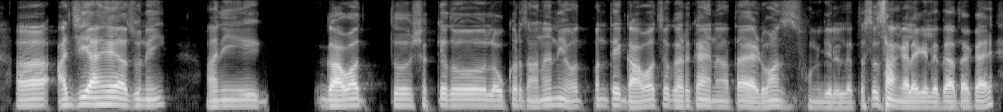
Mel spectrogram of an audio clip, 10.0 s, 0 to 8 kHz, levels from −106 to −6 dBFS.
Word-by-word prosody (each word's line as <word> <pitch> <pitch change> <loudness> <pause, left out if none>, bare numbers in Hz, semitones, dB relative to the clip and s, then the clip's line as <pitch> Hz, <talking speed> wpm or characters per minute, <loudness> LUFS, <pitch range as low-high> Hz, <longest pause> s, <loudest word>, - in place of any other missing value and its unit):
अ, - - -5 0.4
आजी 125 +4 +2
आहे 140 +1 +6
अजूनही 120 0 0 0.5
आणि 115 +1 -3 0.7
गावात 115 +2 +7 0.3
अ, 120 -1 0
शक्यतो 120 0 0
लवकर 115 +1 -2
जाणं 110 +3 -4
नाही 130 -1 -3
होत, 105 0 -5
पण 120 0 -6
ते 125 - 0
गावाचं 110 +6 +1
घर 110 -1 -2
काय 120 - +1
आहे 115 -2 -2
ना, 105 0 -7
आता 100 +2 -3
ॲडव्हान्स 95 +2 -2
होऊन 95 -3 -10
गेलेलं 90 0 -4
आहे. 90 - -14
तसं 135 +6 -3
सांगायला 105 -7 +2
गेलं 95 0 0
तर 100 - +3
आता 100 +2 +1
काय. 100 +4 +1
115 Hz, 180 wpm, -24 LUFS, 100-120 Hz, 0.7 s, गावात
